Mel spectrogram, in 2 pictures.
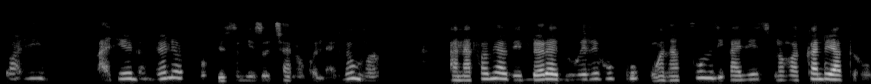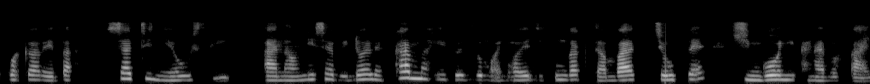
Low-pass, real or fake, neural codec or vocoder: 7.2 kHz; fake; codec, 24 kHz, 0.9 kbps, WavTokenizer, medium speech release version 2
